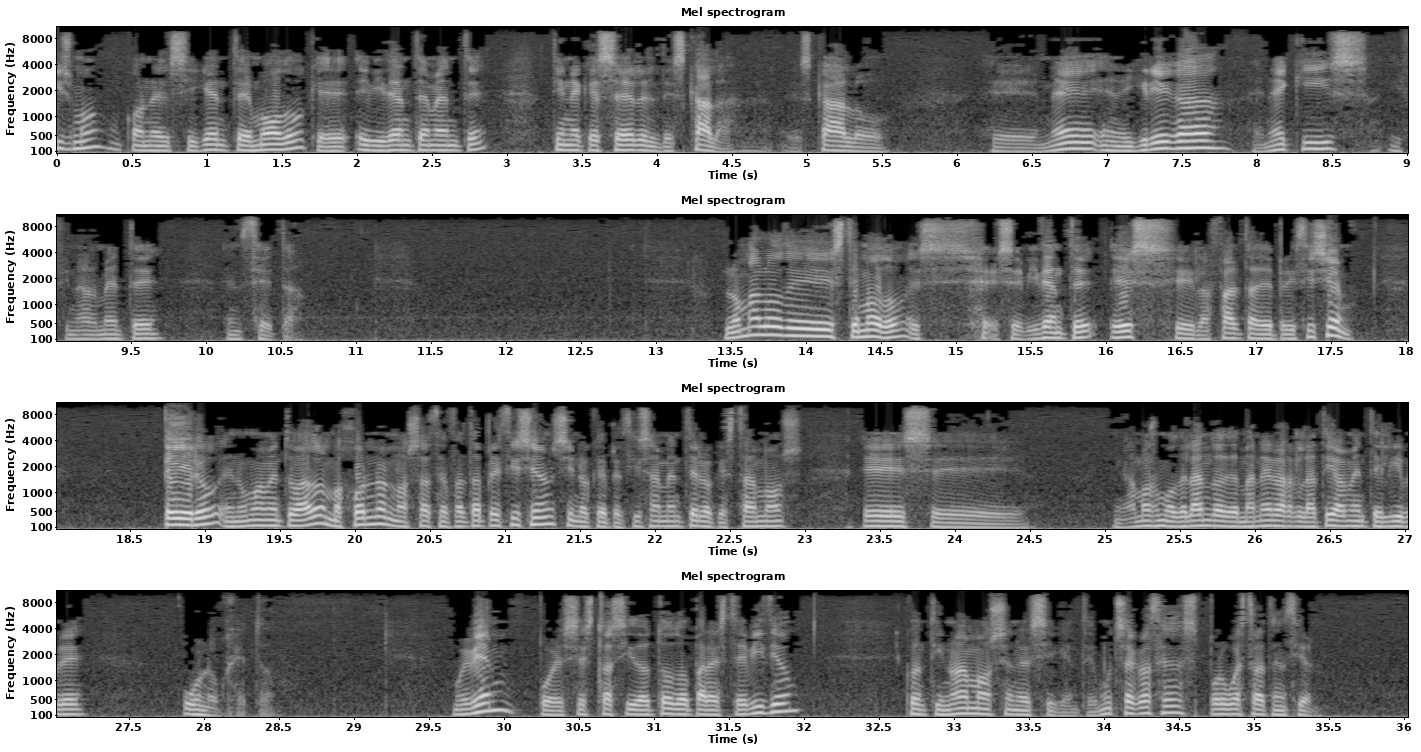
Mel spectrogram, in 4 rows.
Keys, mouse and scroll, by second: 1.7 click, 3.5 click, 7.4-10.0 drag, 11.5 click, 13.3 click, 16.1 ctrl+z, 16.4 ctrl+z, 16.7 ctrl+z, 17.0 ctrl+z, 29.3-34.6 middle drag.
